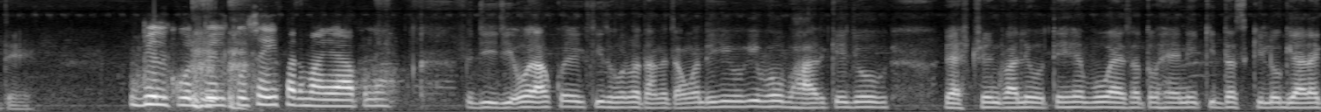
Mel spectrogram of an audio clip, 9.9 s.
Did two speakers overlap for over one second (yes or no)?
no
